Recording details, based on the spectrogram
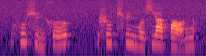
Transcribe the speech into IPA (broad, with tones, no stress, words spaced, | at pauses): xu˥ ɕy̰˨˩nxɤ˧˥ | ʂu˥t͡ɕʰy˥˩nmɤ̰˨˩ɕjä˥˩ pɑ̰˨˩˦ŋ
